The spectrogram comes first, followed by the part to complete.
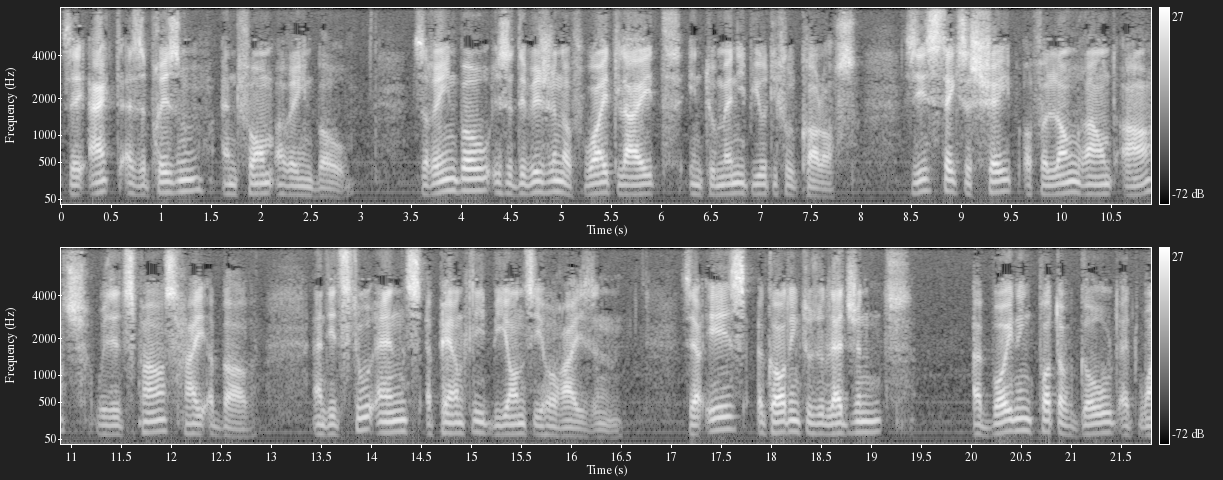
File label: france, dialects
